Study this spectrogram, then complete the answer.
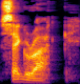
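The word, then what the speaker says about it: Cegorach: And they do this to emulate and pay respects in some way to Segrak, their patron god. Oh, I'm glad you were pronouncing that with a S sound, because I was going to do that.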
